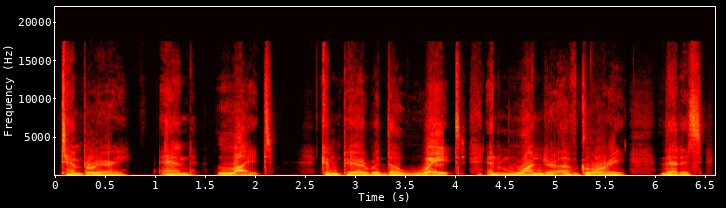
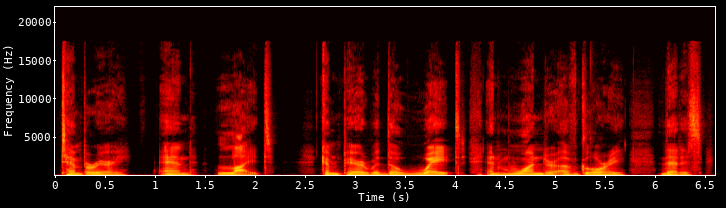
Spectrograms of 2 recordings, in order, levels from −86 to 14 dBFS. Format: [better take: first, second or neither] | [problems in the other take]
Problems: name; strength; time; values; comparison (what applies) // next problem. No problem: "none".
second | distortion; slight; 4% of the sound clipped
